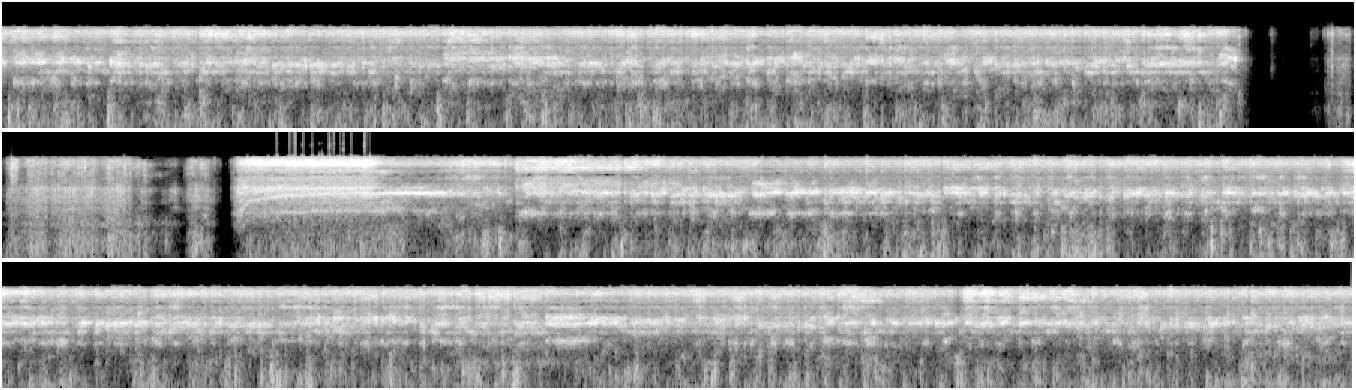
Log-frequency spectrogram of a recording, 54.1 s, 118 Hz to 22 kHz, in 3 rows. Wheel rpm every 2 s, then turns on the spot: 230, 230, 230, 230, 230, 230, 230, 220, 30, 20, 80, 210, 230, 230, 230, 240, 230, 230, 230, 230, 230, 230, 230, 230, 230, 230, 230.
16-20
